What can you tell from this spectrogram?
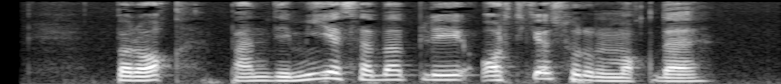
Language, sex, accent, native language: Uzbek, male, Farg'ona, Uzbek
